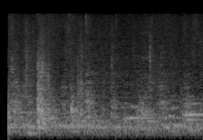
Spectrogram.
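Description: A single short knock about half a second in, as a plastic cavaletti pole is kicked, among a few faint ticks of steps on a rubber floor mat.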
